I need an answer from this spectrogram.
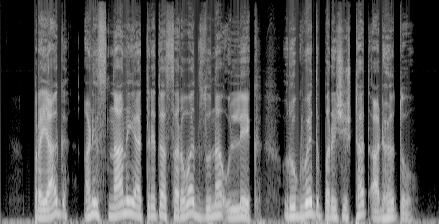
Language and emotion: Marathi, neutral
